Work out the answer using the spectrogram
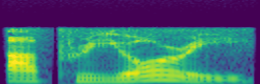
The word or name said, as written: a priori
